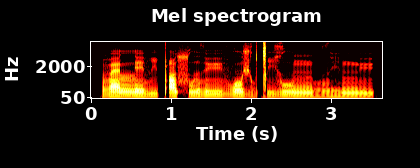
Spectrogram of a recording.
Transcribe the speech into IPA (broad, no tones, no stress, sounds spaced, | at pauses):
v æ lː e v i pʼ ɑ sʷ ɯ ð yː v o ʒ o̤ ǀ i ɣ u nː o̤ ð e̤ mː y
